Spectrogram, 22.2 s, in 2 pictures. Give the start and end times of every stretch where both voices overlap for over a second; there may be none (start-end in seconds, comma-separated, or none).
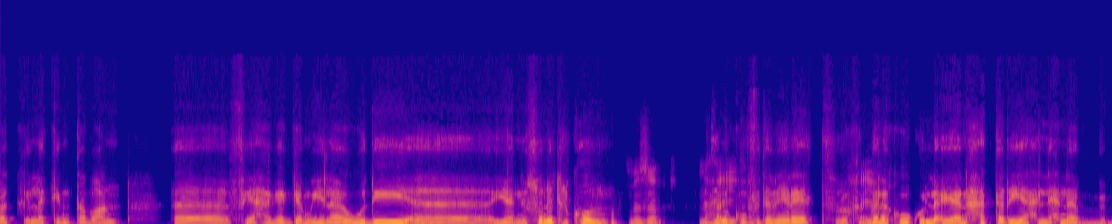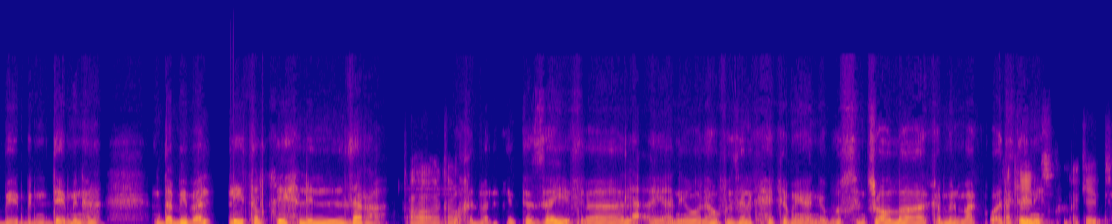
none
